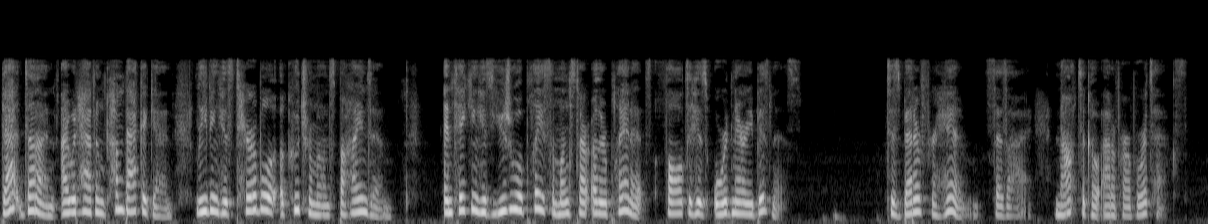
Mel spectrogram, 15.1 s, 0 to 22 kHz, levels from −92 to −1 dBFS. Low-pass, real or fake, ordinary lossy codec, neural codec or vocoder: 7.2 kHz; fake; Opus, 64 kbps; vocoder, 44.1 kHz, 128 mel bands, Pupu-Vocoder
